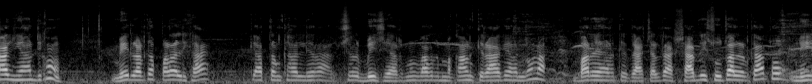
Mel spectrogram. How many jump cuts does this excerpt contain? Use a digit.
0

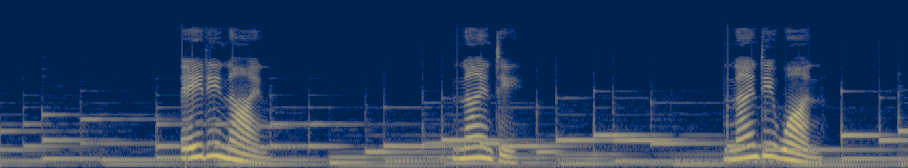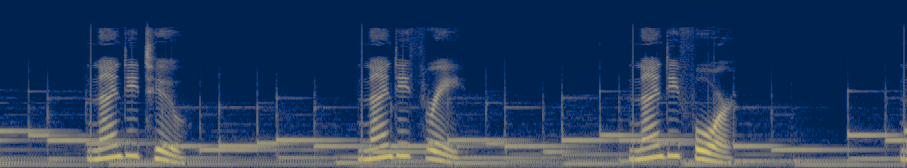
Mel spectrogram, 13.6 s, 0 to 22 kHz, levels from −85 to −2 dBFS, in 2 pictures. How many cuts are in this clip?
4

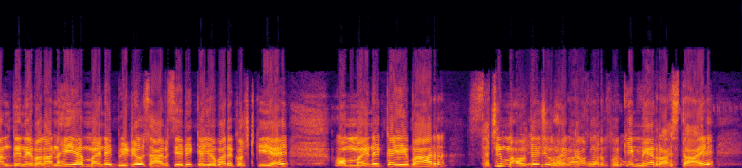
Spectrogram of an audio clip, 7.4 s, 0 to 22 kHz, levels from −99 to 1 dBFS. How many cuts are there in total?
1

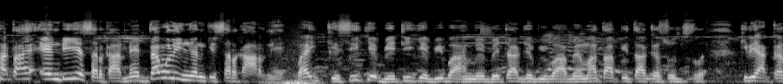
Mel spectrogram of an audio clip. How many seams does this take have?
1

